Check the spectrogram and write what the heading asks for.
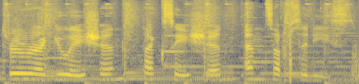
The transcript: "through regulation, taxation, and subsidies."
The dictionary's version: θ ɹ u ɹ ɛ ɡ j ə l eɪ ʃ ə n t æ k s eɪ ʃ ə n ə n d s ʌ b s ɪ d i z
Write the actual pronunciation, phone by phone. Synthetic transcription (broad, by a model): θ ɹ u ɹ ɛ ɡ j ə l eɪ ʃ ə n t æ k s eɪ ʃ ə n ə n d s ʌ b s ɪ d i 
